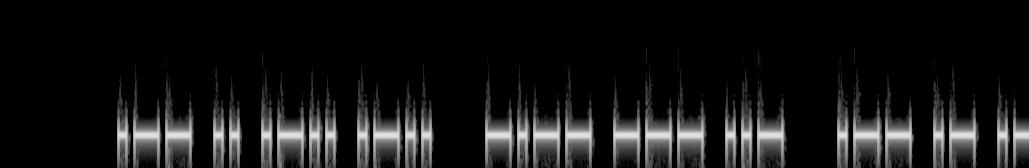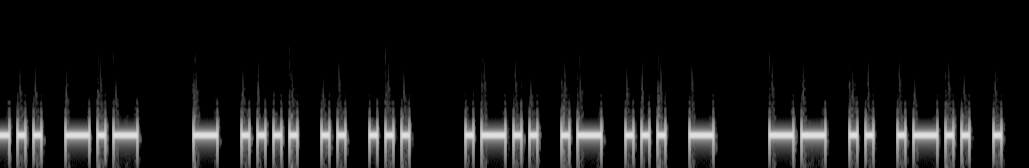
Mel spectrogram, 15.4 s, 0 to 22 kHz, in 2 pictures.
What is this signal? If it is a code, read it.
Morse code, heard as a keyed tone, about 21 wpm, 700 Hz. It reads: WILL YOU WALK THIS LAST MILE
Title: Sentences from Top 1000 Words - Review Part 1 - 20wpm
